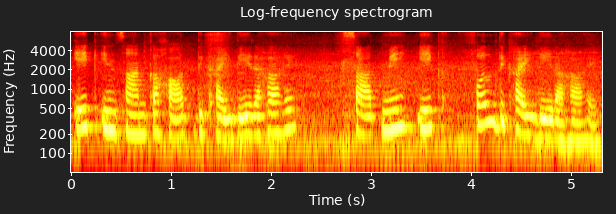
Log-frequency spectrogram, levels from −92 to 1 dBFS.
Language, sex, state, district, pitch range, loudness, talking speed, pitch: Hindi, female, Chandigarh, Chandigarh, 170-240 Hz, -14 LUFS, 180 wpm, 200 Hz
